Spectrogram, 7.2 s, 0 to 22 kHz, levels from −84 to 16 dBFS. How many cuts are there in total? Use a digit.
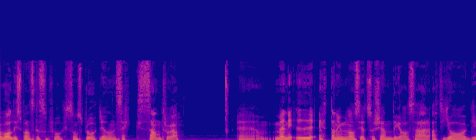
1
